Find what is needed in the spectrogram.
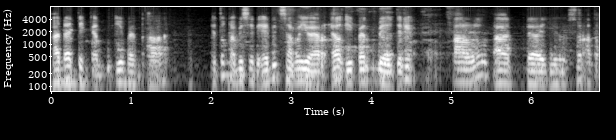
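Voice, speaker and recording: Soft-spoken and at a moderate pace, a man talks at medium pitch with ordinary pitch variation, in a dry, close sound with no echo. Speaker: student presenting coursework. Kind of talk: class project presentation. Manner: halting.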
